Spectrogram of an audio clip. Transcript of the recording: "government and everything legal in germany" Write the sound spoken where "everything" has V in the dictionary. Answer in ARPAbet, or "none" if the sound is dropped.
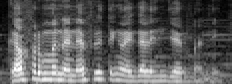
F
